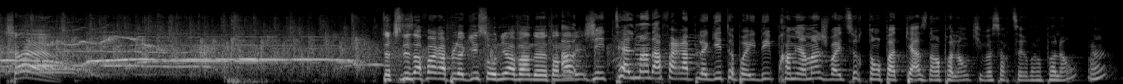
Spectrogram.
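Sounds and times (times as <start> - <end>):
audience applauding: 0.0 - 7.2
speech: 3.8 - 11.2.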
